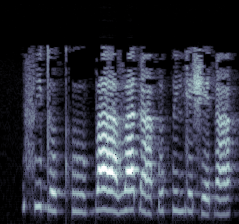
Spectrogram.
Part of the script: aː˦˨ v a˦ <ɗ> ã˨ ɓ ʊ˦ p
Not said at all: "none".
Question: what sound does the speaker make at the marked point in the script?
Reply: ɗ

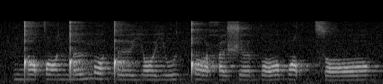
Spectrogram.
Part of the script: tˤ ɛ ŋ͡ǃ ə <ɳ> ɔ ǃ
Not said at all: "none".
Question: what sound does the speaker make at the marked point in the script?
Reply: ŋ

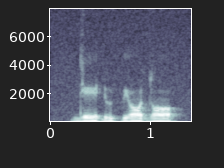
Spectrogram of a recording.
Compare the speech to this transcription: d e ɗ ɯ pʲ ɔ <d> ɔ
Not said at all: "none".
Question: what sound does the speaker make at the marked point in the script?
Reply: d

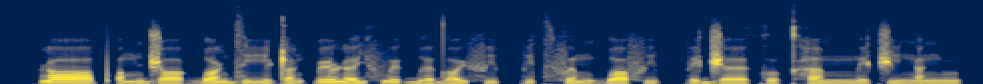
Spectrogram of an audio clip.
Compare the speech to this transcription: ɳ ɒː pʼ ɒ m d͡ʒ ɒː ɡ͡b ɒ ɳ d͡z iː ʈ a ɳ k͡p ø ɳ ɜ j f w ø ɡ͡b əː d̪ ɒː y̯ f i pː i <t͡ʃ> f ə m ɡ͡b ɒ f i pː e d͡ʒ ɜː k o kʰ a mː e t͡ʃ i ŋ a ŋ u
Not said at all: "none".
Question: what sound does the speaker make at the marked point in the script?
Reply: t͡s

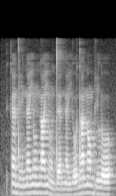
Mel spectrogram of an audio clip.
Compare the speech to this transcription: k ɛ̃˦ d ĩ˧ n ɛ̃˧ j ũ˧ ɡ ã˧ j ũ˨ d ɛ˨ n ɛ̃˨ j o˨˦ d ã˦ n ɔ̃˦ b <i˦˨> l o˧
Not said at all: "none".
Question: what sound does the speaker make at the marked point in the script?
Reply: i˧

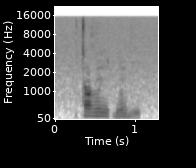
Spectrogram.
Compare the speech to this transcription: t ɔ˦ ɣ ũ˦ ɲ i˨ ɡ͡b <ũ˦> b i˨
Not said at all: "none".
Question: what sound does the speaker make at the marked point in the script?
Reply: ũ˦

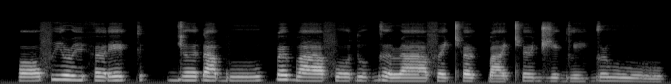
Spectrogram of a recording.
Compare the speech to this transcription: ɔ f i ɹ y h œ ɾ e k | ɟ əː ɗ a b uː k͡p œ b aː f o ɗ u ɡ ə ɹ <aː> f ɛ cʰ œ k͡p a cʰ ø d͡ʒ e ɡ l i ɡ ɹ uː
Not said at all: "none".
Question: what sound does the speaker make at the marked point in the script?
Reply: aː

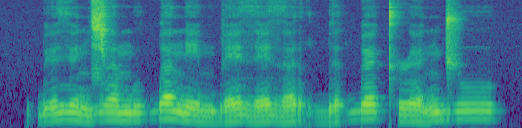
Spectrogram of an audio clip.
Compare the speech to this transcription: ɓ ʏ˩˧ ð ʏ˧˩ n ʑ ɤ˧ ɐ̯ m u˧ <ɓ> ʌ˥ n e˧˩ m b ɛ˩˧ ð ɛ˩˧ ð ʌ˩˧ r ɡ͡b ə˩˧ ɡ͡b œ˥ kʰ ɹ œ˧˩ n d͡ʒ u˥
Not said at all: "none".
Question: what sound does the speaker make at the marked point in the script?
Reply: ɡ͡b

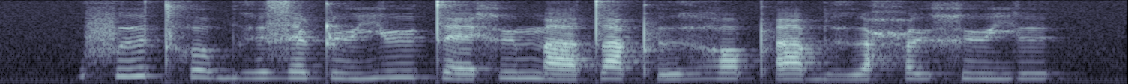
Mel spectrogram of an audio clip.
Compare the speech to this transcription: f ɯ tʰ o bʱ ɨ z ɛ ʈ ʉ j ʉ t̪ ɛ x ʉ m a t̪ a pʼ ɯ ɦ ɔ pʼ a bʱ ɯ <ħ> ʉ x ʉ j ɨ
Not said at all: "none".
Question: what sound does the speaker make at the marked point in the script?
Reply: ħ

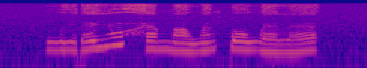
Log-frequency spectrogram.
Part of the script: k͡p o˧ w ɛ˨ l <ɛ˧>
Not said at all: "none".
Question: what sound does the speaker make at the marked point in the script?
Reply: ɛ˨˦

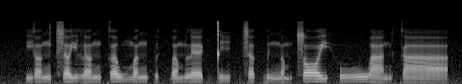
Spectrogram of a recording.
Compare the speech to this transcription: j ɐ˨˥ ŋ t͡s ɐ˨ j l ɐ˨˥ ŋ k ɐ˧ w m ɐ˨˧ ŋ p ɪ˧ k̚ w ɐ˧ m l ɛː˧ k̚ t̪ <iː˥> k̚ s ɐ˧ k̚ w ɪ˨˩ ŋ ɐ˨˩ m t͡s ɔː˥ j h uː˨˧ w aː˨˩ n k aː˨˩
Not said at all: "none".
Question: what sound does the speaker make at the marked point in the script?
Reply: iː˨˥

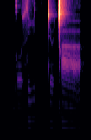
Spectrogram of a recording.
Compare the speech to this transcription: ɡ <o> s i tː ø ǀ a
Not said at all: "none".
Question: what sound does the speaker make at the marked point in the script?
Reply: o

